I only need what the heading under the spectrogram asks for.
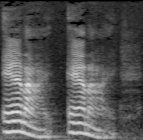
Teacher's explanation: esse D a gente quase não ouve, o que é muito comum. Então já posso juntar o and no I direto no N.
